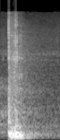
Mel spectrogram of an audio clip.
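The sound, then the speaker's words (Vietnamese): A single hand slams down hard on a wooden table, giving one loud thud that dies away quickly into quiet. “còn trong trường hợp á, là quan tưởng ảo thanh thuộc về thính giác đó thì quý vị có thể đơn giản nhất này đập xuống cái bàn”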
